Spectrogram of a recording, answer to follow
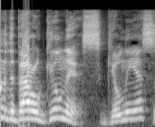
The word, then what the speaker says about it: Gilneas: the battle Gil pneus gilneas is how you say it I love this place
